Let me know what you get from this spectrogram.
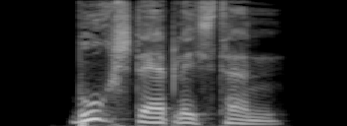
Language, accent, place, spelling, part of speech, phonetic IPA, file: German, Germany, Berlin, buchstäblichsten, adjective, [ˈbuːxˌʃtɛːplɪçstn̩], De-buchstäblichsten.ogg
- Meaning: 1. superlative degree of buchstäblich 2. inflection of buchstäblich: strong genitive masculine/neuter singular superlative degree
